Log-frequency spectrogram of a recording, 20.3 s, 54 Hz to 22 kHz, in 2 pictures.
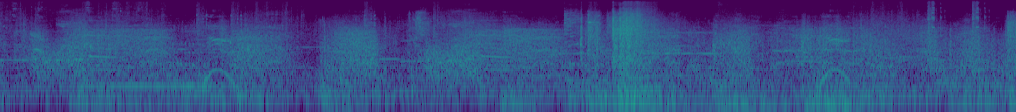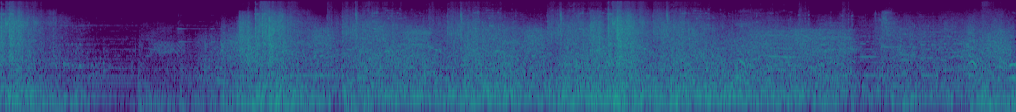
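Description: Explosive blasts strike a monster during a Monster Hunter 3 Ultimate hunt, dense repeated booms and crashing impacts layered over busy game sound, loud and continuous with short lulls.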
